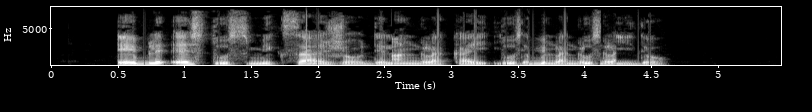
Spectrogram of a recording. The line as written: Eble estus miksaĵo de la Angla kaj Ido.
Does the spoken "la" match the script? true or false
false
